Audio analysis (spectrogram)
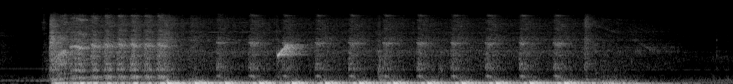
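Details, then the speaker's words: Honda Civic B20, after welding a block hole and fitting an oil sandwich plate: steady cranking with a chirping alarm, no start. Spark and fuel are present; the injectors may not be opening, and the alarm system is suspected. "the same as yesterday you can hear the alarm going off as i'm cranking the call the alarm is going off"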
